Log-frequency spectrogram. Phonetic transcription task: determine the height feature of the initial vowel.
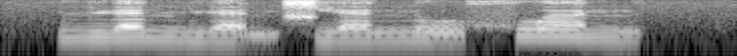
mid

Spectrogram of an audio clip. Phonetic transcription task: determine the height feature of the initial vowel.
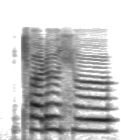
low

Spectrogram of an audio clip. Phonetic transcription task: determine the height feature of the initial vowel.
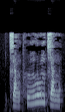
low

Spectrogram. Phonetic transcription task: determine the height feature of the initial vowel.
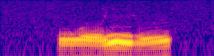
mid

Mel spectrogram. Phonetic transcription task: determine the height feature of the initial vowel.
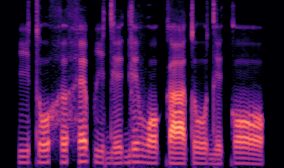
high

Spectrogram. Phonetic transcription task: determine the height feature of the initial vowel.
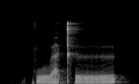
high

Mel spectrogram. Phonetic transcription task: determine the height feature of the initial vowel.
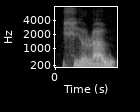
high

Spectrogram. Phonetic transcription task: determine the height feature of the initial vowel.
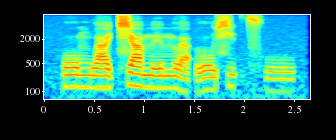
mid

